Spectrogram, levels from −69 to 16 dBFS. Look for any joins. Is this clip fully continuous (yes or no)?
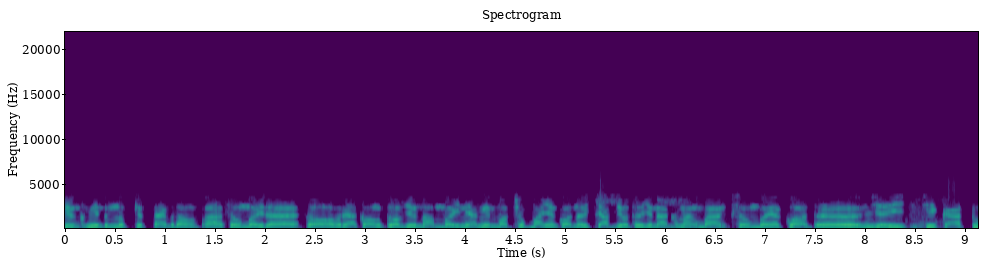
no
